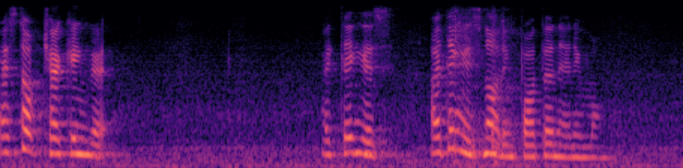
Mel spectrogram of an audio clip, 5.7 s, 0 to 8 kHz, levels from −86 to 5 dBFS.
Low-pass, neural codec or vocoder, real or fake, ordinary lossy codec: 7.2 kHz; none; real; Opus, 32 kbps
